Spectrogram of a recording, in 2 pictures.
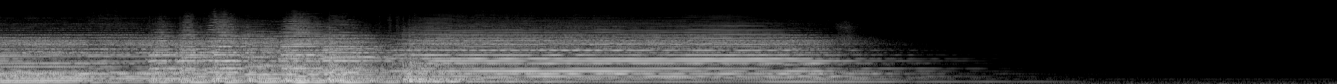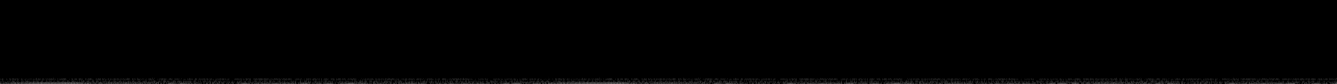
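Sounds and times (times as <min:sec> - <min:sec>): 
chorale: 0:00.0 - 0:10.1.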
